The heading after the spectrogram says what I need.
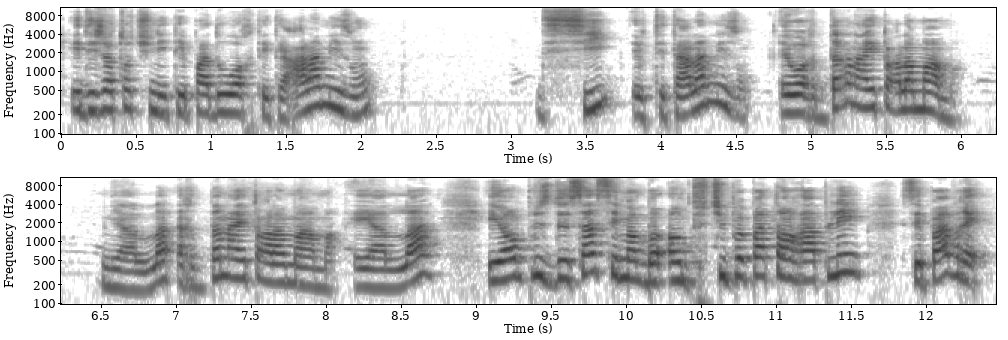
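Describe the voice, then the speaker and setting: A woman's voice: on the high side, quick pace. A young adult woman hosting a live stream, chatting casually with callers in a teasing, slangy, joking way.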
